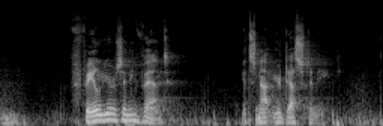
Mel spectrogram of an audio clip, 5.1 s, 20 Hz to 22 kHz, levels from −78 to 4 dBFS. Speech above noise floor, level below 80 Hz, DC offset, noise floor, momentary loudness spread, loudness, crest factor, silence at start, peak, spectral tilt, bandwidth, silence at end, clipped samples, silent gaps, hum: 27 dB; -44 dBFS; under 0.1%; -49 dBFS; 23 LU; -23 LUFS; 22 dB; 0 s; -2 dBFS; -5.5 dB/octave; 14 kHz; 0 s; under 0.1%; none; none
